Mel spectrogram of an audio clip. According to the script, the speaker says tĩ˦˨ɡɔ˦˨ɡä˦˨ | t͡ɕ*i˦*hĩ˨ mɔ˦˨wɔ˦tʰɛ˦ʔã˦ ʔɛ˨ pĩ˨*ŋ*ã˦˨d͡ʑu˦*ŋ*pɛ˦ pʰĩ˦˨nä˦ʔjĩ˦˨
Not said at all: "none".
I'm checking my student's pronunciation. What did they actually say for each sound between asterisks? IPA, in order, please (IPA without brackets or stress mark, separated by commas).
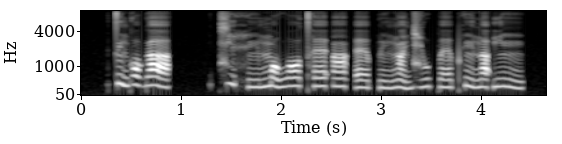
i˦˨, ŋ, none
